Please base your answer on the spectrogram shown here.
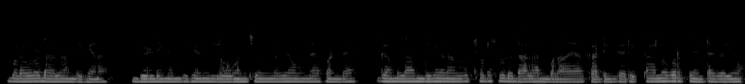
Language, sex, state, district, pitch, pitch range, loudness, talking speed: Garhwali, male, Uttarakhand, Tehri Garhwal, 130 Hz, 130-135 Hz, -42 LUFS, 175 wpm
